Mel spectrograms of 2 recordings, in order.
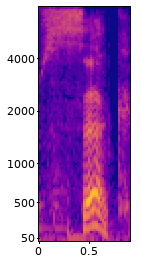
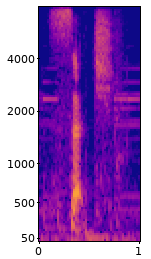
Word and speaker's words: such: Cuidado, porque se você falou suck, não. Suck é outra coisa. Suck é essa palavra aqui, ó. Tá? Ó, escrita como é diferente. A pronúncia dessa palavra aí é such.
